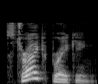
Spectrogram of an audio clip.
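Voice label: "strikebreaking", English word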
